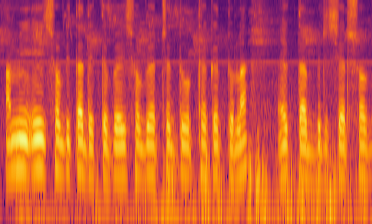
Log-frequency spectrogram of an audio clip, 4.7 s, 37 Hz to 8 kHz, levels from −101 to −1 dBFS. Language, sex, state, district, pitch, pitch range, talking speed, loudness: Bengali, male, Tripura, Unakoti, 125 Hz, 115-130 Hz, 180 wpm, -18 LUFS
